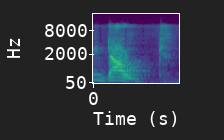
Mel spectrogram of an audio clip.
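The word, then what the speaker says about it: doubt: silent होगा जैसे कि डाउट तो यहां पर भी डी ओ यू बी टी स्पे और टी से पहले भी आया है और बी का उच्चारण हमने इसमें नहीं किया है टी एच यू एम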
